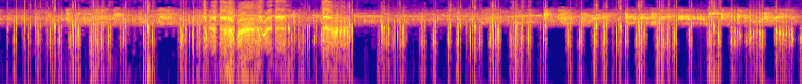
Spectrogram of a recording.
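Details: A busy mixed swiftlet chorus of shrill, overlapping chirps and clicks, swelling louder in the middle and then settling into steady chatter.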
